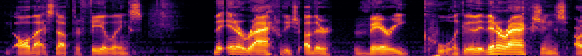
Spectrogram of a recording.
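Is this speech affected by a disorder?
No.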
